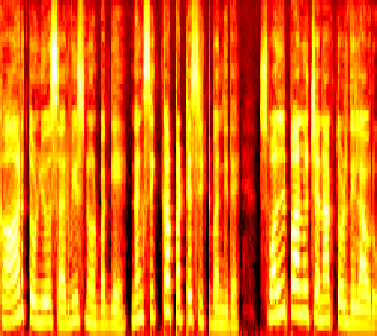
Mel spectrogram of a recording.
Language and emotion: Kannada, angry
